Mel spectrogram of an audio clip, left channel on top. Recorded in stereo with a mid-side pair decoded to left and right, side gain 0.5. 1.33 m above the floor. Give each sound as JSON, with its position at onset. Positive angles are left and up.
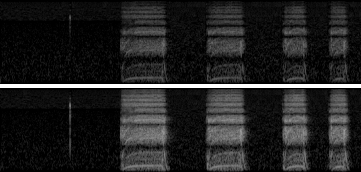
{"t": 1.2, "sound": "a drill", "azimuth_deg": -60}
